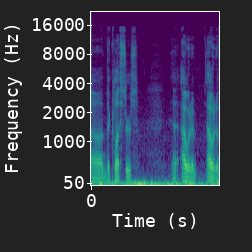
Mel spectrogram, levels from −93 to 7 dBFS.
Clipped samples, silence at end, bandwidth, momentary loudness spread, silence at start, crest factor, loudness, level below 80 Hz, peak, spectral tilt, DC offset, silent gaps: under 0.1%; 0 s; 12 kHz; 12 LU; 0 s; 16 dB; -26 LUFS; -26 dBFS; -6 dBFS; -7 dB/octave; under 0.1%; none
